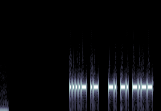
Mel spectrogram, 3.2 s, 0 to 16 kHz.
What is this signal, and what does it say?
Morse code, heard as a keyed tone, about 40 wpm, 700 Hz. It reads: 4A NNY
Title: Field Day Exchanges - 40wpm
